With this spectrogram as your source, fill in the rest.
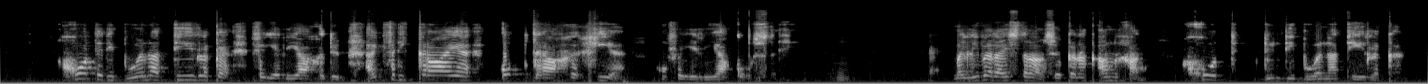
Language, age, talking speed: English, 50-69, 140 wpm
